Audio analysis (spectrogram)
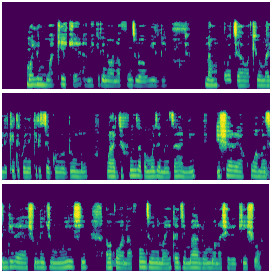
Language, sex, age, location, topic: Swahili, female, 25-35, Nairobi, education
